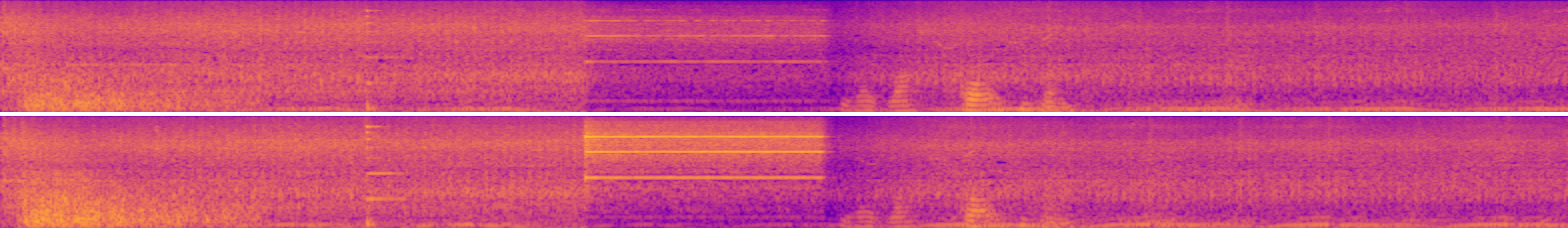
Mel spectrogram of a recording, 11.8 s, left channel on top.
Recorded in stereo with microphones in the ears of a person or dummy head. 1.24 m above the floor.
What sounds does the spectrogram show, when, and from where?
0.1 s an explosion: 30° right (ahead or behind), 0.6 m
2.7 s a guitar: 10° right (ahead or behind), 1.8 m
4.4 s a drill: 60° right (ahead or behind), 1.9 m
6.3 s a man speaking: 85° left, 0.9 m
